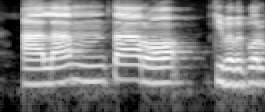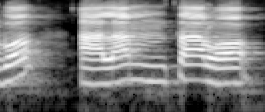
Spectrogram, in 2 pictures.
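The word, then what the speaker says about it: ألم تر: তার কিভাবে পড়বো আলামতার অনেকেই আমরা এখানে হামজা এর মধ্যে টান দিয়ে থাকি যদি হামজা এর মধ্যে টান দেই তাহলে কিন্তু পড়াটা সহি শুদ্ধ হবে না তাহলে কিভাবে পড়তে হবে আলামতা এরপরে কাফিয়া জবর কাই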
